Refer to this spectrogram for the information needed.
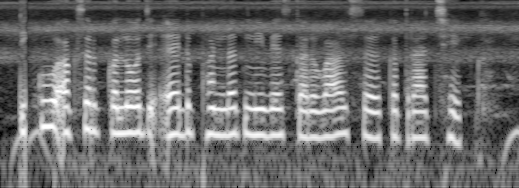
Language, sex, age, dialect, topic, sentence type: Magahi, female, 18-24, Northeastern/Surjapuri, banking, statement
